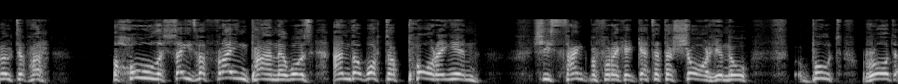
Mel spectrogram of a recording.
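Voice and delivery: high, breathless Scots voice, pouring out the story; dripping postman tells Grumble his boat sank, high and upset; shaken Scottish postman. Acted. Postman telling of his sunk boat, pitched high with alarm. Posty's shocked tale of sinking.

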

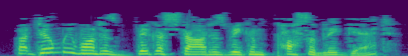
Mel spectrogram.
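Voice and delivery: high, loud questioning; urgent appeal. A narrator's reading. Peter argues for a head start, urgent. Peter urges leaving early.

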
